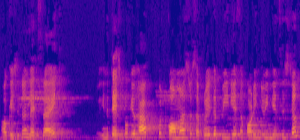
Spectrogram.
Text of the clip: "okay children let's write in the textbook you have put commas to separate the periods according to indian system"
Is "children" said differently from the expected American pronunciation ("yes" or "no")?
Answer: yes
